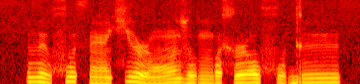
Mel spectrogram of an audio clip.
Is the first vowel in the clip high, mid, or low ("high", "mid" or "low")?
high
